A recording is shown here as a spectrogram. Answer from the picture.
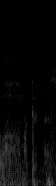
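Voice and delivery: unvoiced whisper; whispered shock at the table; whispered dismay. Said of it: "We're just like".

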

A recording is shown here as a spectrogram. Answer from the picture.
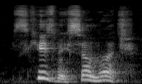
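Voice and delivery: hiccuping between words; talking through sudden hiccups. Real, not acted. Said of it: "I got the hiccups all of a sudden".

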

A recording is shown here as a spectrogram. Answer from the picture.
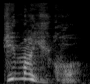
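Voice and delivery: high, breathless eager question; high-pitched excited royal question; eager king. Acted. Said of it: "ρώτησε με λαχτάρα ο βασιλιάς".

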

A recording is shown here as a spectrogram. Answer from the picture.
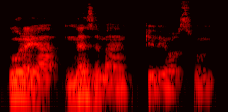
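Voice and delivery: ordinary delivery

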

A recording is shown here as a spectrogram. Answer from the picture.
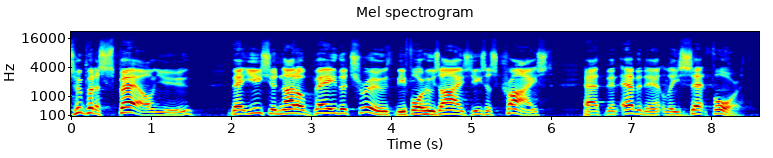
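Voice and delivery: ordinary talk

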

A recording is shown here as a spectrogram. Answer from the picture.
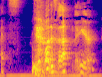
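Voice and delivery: incredulous laugh; laughing disbelief. Real, not acted.

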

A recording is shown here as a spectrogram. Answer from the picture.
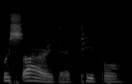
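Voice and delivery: soft, hushed prayer. Real, not acted. Preacher leading the church to pray to the Spirit, hushed prayer. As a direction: pray quietly and sincerely.

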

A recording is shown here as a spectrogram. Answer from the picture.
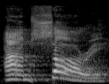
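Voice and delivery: measured declaration, pausing after the apology; great conviction. Shown as a demonstration. Pastor leading the church in a declaration, with great conviction. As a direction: say it with conviction for others to repeat. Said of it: "say these words with me with great conviction".

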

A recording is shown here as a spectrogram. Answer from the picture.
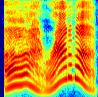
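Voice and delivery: very high, drawn-out comic catchphrase; Canadian Mountie impression. Mountie in sketch repeats his catchphrase, very high silly voice. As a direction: send each phrase soaring up high. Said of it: "That's all he kept saying".

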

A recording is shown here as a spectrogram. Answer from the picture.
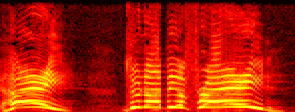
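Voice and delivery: high shout over the storm; shouted version. Shown as a demonstration. Jesus calls over the storm from far off, a high shout. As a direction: call it across the wind at full voice. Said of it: "Or if it was like".

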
